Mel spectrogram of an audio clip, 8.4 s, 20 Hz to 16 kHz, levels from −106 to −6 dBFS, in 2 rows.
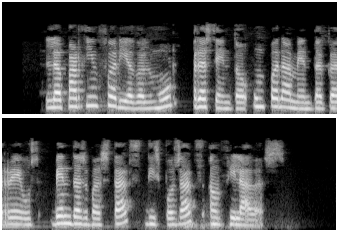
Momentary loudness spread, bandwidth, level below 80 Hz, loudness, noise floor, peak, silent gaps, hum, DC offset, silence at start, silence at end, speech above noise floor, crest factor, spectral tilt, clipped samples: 6 LU; 7.8 kHz; -62 dBFS; -19 LUFS; -85 dBFS; -2 dBFS; none; none; under 0.1%; 0.55 s; 0.7 s; 66 dB; 18 dB; -5.5 dB/octave; under 0.1%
